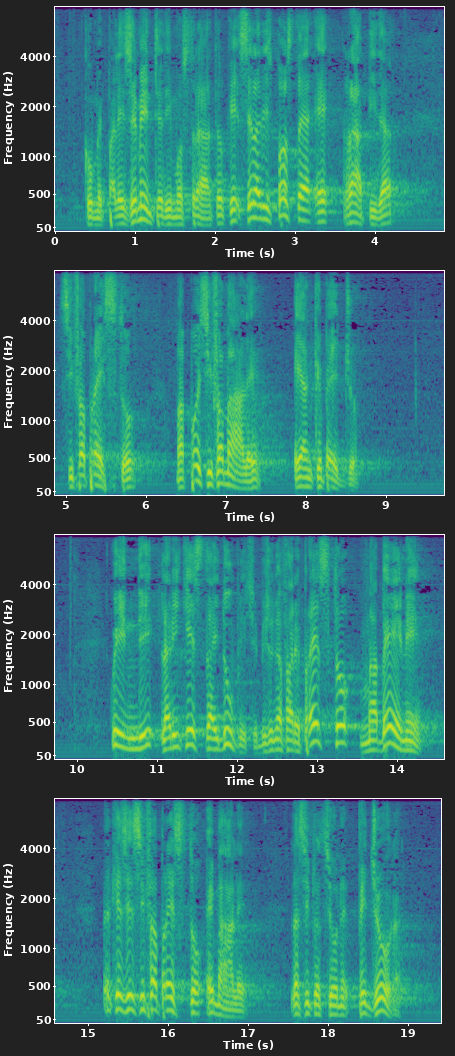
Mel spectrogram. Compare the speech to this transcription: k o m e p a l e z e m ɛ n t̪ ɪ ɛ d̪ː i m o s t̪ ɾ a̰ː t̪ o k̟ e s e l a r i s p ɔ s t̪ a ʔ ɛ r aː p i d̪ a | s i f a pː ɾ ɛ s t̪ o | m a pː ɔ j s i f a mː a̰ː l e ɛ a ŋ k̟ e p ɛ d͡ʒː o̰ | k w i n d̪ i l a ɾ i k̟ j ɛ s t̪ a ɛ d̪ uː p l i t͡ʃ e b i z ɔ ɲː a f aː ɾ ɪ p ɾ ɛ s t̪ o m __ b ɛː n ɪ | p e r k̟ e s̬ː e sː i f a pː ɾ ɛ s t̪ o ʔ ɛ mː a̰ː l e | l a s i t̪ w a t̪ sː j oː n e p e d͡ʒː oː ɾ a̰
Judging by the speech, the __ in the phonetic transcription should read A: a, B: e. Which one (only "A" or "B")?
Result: A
